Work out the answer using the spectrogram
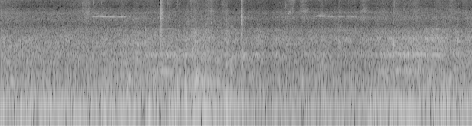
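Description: MTR M-Train electric multiple unit running along the track, heard from inside the carriage: a steady low rumble of wheels on rail with a faint motor hum, and two sharp clicks about two and three seconds in.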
